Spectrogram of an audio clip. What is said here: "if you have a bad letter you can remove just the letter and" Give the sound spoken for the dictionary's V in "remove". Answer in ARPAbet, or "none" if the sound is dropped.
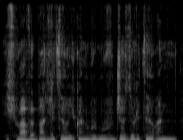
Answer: V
